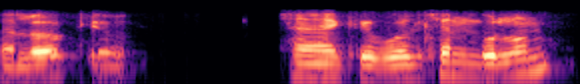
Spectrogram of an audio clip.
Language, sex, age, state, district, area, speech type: Bengali, male, 18-30, West Bengal, Nadia, rural, conversation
